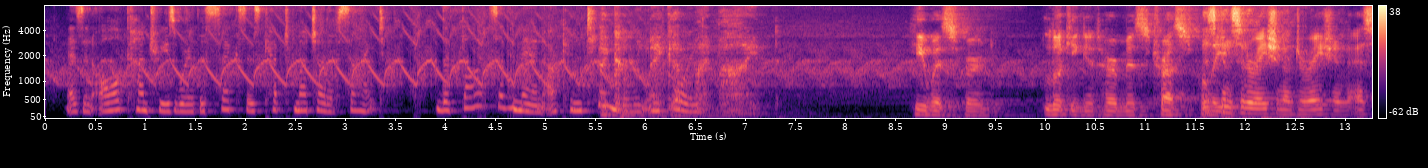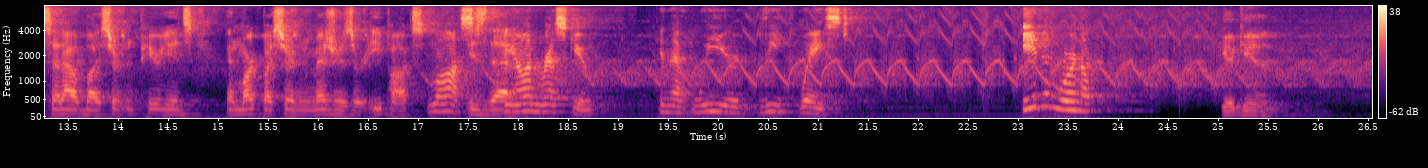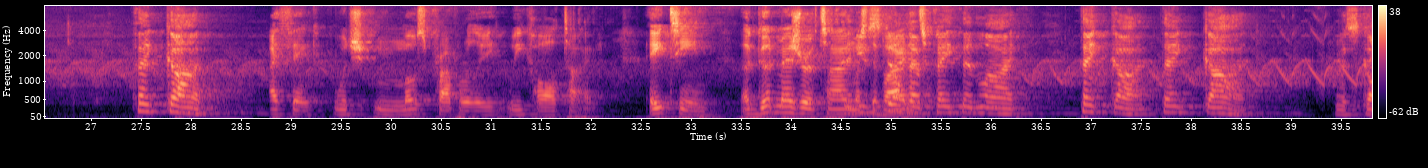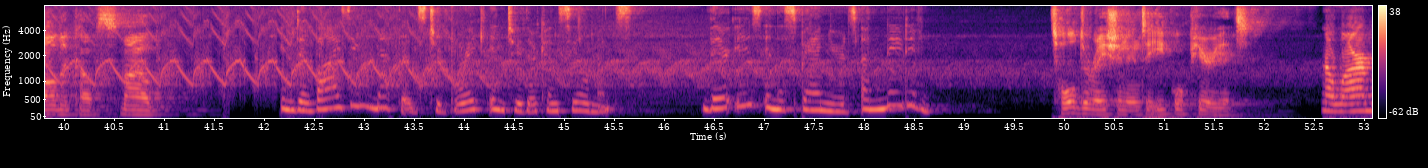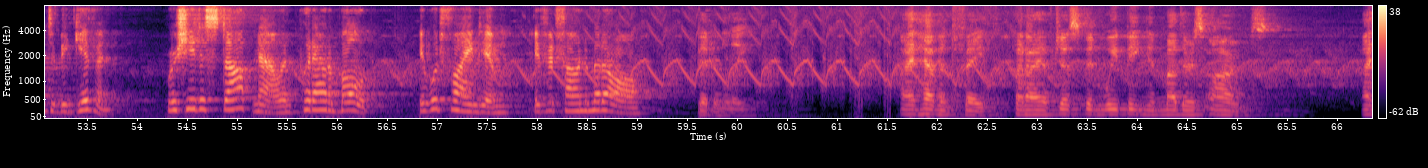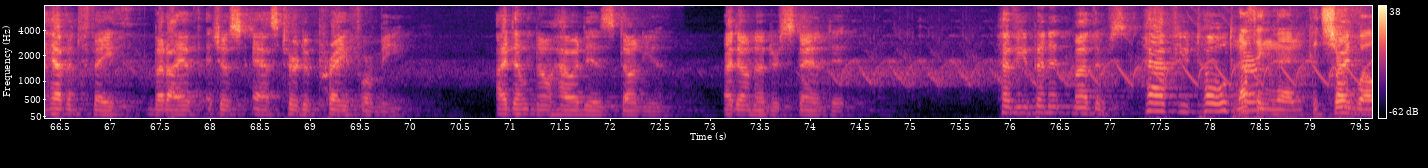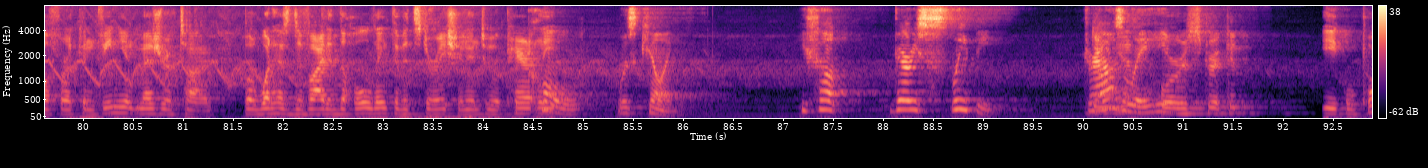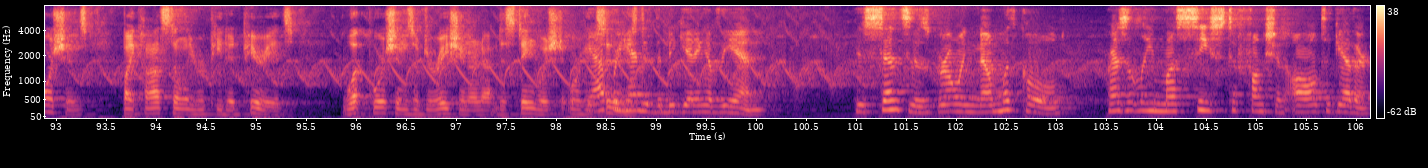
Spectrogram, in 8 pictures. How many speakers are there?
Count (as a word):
four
